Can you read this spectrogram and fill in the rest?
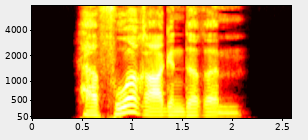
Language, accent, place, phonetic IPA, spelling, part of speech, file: German, Germany, Berlin, [hɛɐ̯ˈfoːɐ̯ˌʁaːɡn̩dəʁəm], hervorragenderem, adjective, De-hervorragenderem.ogg
- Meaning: strong dative masculine/neuter singular comparative degree of hervorragend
